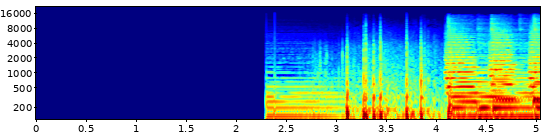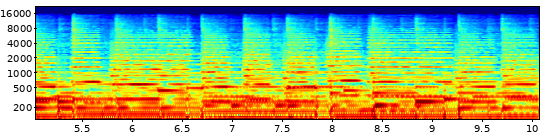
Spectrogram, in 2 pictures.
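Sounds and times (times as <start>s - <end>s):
background music: 2.3s - 10.0s
firework pops and crackles: 2.8s - 4.2s.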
